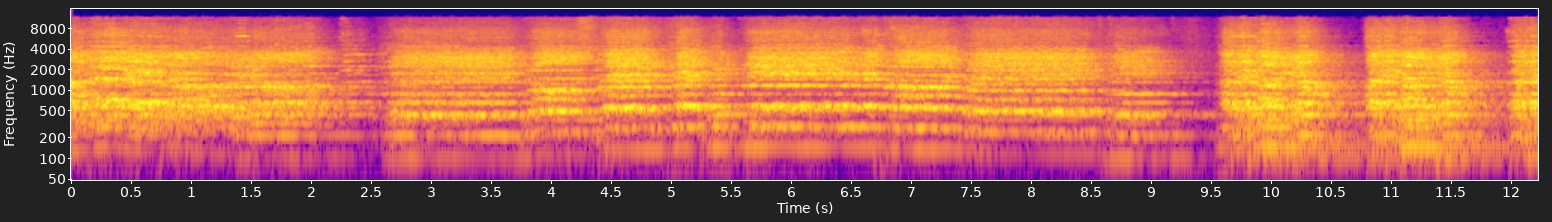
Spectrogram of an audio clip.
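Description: Mixed choir singing with orchestral accompaniment, in sustained phrases with a short break about nine and a half seconds in.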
